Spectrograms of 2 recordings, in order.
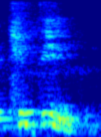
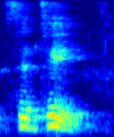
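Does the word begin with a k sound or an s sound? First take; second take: k sound; s sound. First: The word begins with a hard k sound. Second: The word begins with a soft s sound. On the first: The speaker calls it wrong. "We don't say kitty" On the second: The speaker calls it right. "the sound changed to from ka to sa"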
